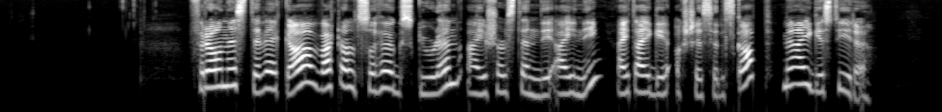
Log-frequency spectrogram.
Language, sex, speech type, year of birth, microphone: Norwegian, female, read, 1984, Shure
